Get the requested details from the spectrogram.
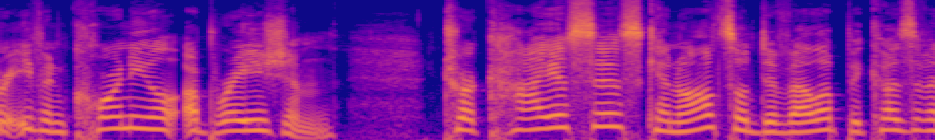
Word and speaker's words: trichiasis: The next, a term I hadn't heard of, trichiasis. I'll spell it for you, T-R-I-C-H-I-A-S-I-S.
